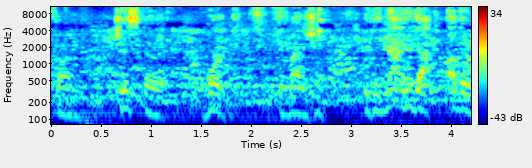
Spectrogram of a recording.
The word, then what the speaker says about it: magie: Is magie the way that you pronounce magic? Yes, magie. That's how you say it in French.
